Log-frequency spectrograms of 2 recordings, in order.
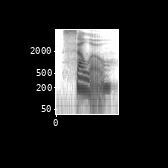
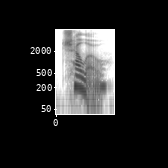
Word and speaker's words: cello: Sello. Correct pronunciation. Cello. The c e makes a ch sound. The instrument name comes from Italian.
